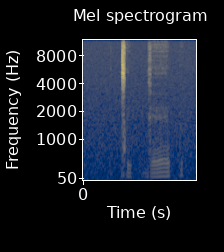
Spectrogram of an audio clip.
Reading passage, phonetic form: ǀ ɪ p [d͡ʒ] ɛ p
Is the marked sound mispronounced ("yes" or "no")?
yes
